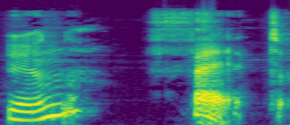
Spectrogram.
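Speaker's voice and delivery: word by word with pauses; careful dictation for pupils to write. Shown as a demonstration. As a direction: dictate slowly, each word set apart. Teacher dictating words to pupils.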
